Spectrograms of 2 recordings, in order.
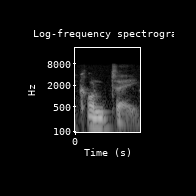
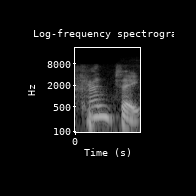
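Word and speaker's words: Kanté: I thought Kante was wonderful. Who I just despair of the television constantly calling him Conte. For God's sake, he's not Conte, he's the manager. He's Kante.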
